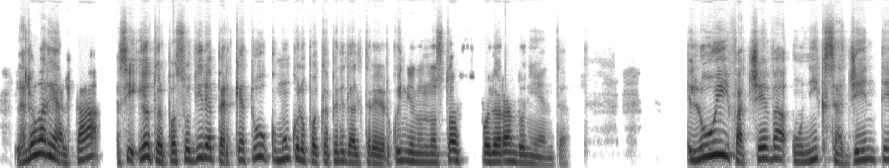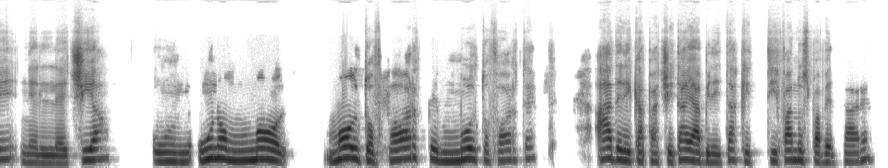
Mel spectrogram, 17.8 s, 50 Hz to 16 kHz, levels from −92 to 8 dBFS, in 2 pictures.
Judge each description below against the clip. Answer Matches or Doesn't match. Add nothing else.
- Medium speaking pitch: Matches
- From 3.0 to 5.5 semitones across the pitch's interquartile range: Matches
